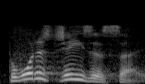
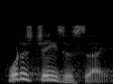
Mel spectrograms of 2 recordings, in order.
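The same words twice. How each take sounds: First: Said in the usual way. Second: Much softer, higher-pitched echo of the question; hushed repeated question. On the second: Real, not acted. Preacher repeats his question to the congregation, hushed. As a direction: drop the volume right down to repeat it.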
